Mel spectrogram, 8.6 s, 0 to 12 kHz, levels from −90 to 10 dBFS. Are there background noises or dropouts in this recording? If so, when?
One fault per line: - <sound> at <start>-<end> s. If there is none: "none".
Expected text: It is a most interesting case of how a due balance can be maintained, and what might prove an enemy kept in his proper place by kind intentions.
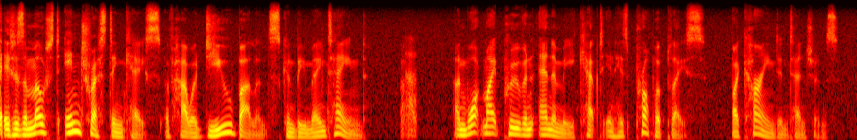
- laugh at 4.0-4.2 s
